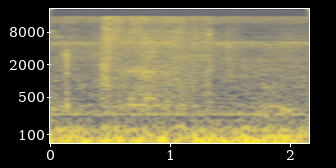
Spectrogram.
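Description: Quiet background noise: a low rumble with a faint steady hum.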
